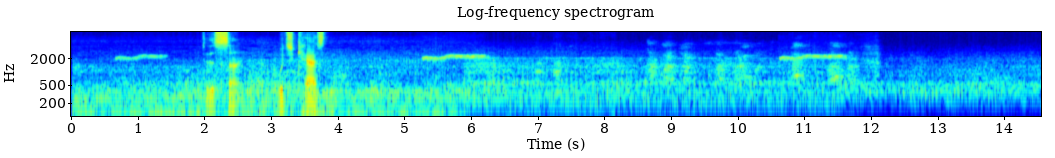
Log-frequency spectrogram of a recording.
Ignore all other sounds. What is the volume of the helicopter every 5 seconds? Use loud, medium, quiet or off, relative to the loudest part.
loud, loud, medium.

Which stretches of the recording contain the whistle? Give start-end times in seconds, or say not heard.
0.6-1.4, 5.2-6.3, 10.6-12.2.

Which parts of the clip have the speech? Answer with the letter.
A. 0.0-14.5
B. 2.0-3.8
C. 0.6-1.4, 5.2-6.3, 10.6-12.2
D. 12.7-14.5
B.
